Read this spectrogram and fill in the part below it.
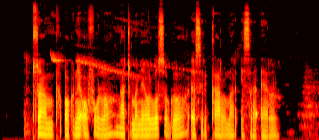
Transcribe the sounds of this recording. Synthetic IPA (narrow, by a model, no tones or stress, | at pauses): tɾampʰɔknɛʔɔfʊlɔŋatmanɛɔlɔsɔ̰ɡɔɛsiɾkʰalmaɾisɾa̰ʔɛ̰l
